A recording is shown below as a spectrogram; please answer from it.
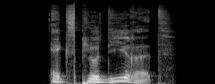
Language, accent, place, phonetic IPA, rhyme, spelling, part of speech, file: German, Germany, Berlin, [ɛksploˈdiːʁət], -iːʁət, explodieret, verb, De-explodieret.ogg
- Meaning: second-person plural subjunctive I of explodieren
